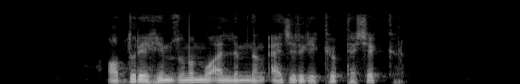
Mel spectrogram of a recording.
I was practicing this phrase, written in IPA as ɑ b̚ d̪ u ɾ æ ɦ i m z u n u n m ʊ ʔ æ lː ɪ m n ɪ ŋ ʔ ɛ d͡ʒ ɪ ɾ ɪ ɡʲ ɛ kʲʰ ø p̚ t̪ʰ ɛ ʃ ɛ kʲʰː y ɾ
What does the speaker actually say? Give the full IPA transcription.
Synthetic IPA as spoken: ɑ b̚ d̪ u ɾ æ ɦ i m z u n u n m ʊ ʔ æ lː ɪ m n ɪ ŋ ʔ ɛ d͡ʒ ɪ ɾ ɪ ɡʲ ɛ kʲʰ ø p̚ t̪ʰ ɛ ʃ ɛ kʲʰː y ɾ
